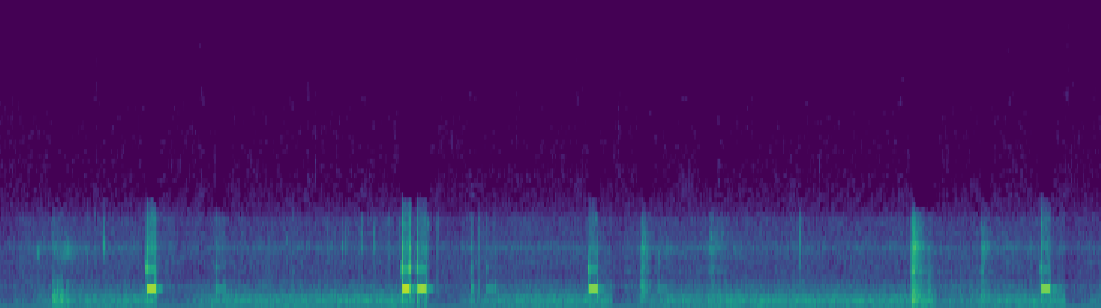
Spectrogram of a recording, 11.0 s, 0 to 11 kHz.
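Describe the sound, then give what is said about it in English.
Several short, bright telephone keypad tones beep at irregular intervals on a telephone conference call line, a couple in quick pairs, each standing out loudly over a steady, murmuring line noise. “One can mute the telephones by pressing 6.”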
